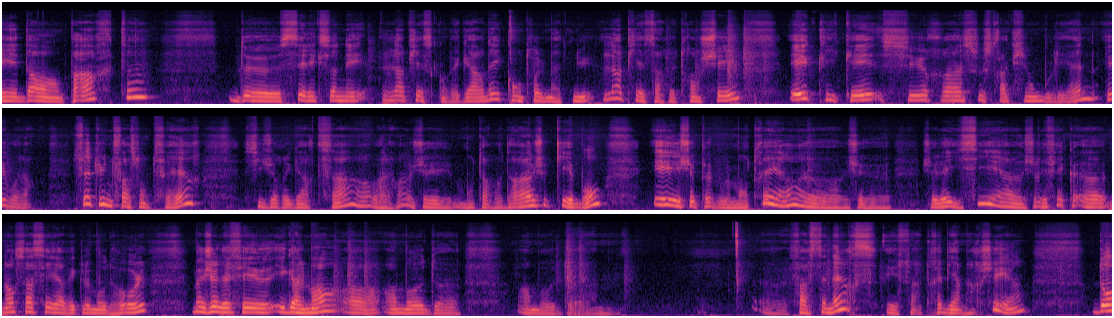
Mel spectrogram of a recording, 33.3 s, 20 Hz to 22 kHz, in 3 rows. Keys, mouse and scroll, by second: 0.5 click, 2.8 click, 3.7 click, 6.0 ctrl+click, 9.8 click, 11.3 scroll up 2, 12.2 click, 19.5 click, 21.0 scroll up 1, 21.5 right click, 23.2-23.6 scroll down 1.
